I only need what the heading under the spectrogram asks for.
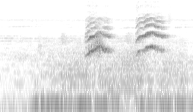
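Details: A pair of Asian pied starlings: two loud, harsh, buzzy calls with stacked bands, each about half a second long and slightly falling, separated by a short pause over a low steady hum.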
